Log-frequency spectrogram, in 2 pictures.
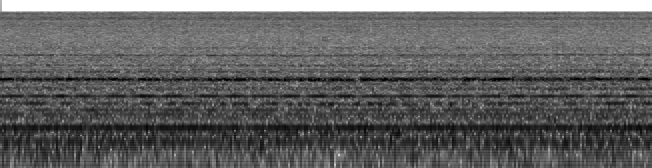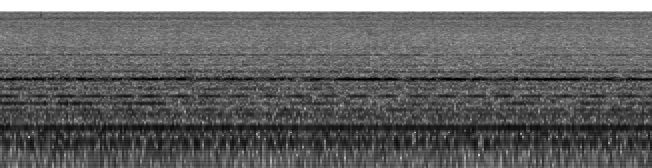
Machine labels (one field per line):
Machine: pump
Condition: normal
